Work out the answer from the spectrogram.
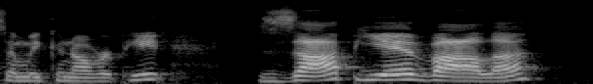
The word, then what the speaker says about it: zapjevala: Zapala. Zapala.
